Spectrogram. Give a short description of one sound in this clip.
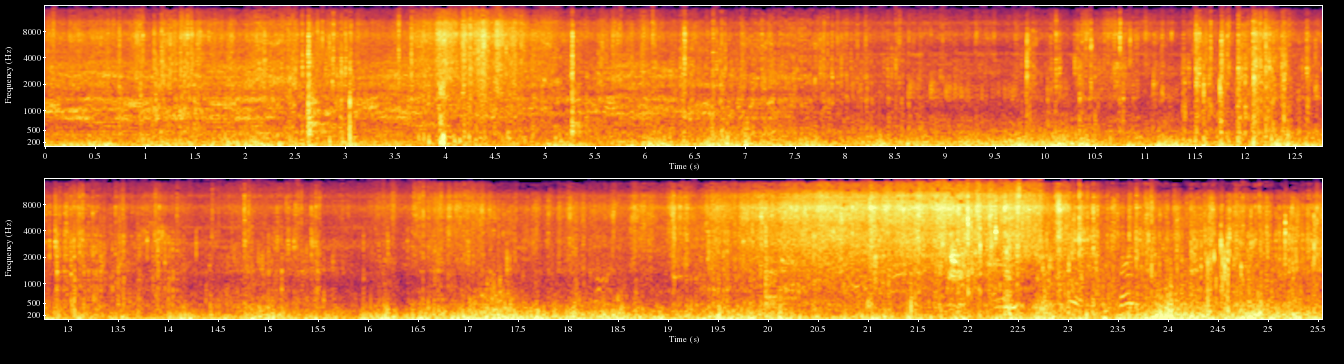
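Wind rumbles steadily across a microphone outdoors.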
